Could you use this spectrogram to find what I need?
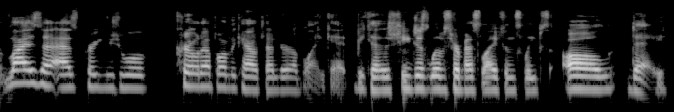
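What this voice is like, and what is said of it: Hoarse, stuffy congested voice. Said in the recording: “some sinusy stuff. I'm sure everybody can hear it. ... My voice is a little hoarse and I'm a little stuffy”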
